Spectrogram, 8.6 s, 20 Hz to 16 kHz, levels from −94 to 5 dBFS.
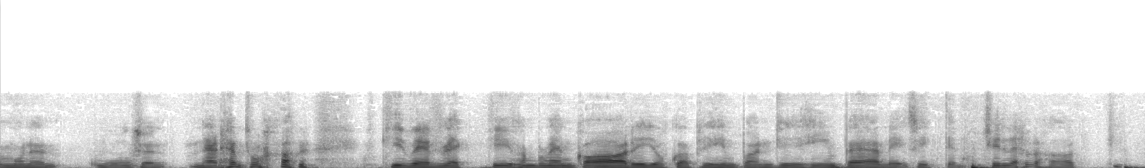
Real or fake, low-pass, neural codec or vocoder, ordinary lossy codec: fake; 7.2 kHz; codec, 16 kHz, 1.1 kbps, Voila-Tokenizer; none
